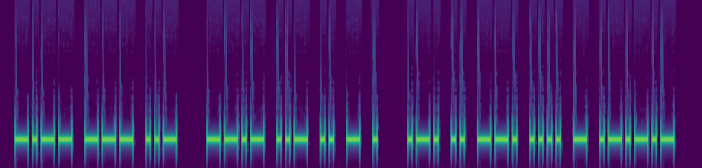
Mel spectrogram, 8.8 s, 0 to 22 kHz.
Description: Morse code, heard as a keyed tone, about 22 wpm, 700 Hz. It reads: YOU QUITE RIGHT.
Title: Sentences from Top 1000 Words - Review Part 2 - 22wpm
